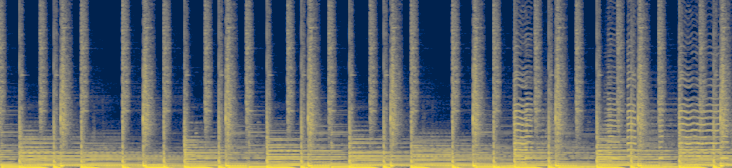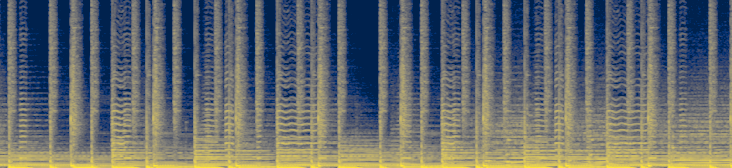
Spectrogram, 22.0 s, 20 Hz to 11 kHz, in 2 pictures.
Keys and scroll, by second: 16.8 ctrl+z.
